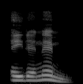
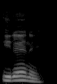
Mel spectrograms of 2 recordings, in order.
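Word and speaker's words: εἰρήνη: Pero de la segunda paz es Eirenem. Otros la pronuncian como Irene.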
